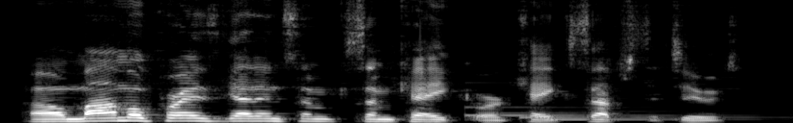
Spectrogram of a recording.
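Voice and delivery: ordinary talk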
